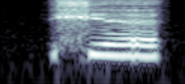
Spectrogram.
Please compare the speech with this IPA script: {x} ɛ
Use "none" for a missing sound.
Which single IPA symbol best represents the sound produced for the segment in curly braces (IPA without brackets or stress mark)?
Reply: xʲ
